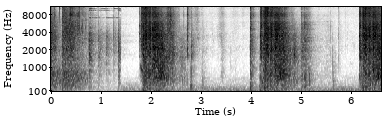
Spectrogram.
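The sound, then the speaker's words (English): Film gunshots in a hitman scene, with Ryan Gosling's gun sound-edited to be louder than the others: several heavy, harsh blasts, each trailing into a noisy, rumbling decay before the next. “And Gosling's gun has been sound edited to sound louder than other guns. You know, most notable in the scene where the hitman takes out the wife, and then Gosling takes out the hitman.”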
